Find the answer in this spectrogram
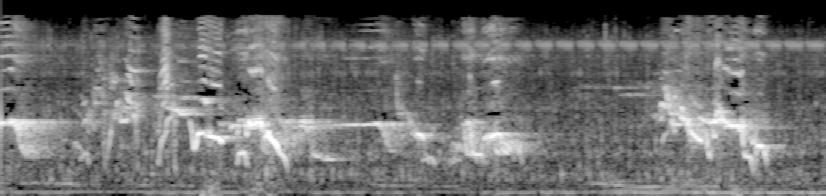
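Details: Caged male black-naped oriole in an aviary, calling a female: clear whistled notes and sliding nasal squawks come in two bursts separated by a quieter gap.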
